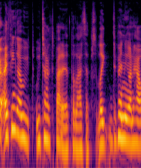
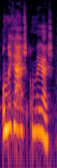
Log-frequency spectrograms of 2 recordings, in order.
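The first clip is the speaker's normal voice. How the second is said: higher, softening pained gasp of words; mock pained; 5 semitones higher, 4 dB quieter than usual. Pregnant mom retelling a twinge, mock pained. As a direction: act out riding through a sudden cramp. Retold reaction to pregnancy pain.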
